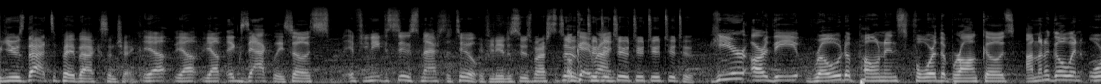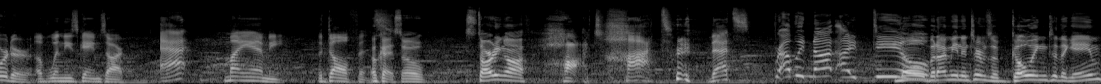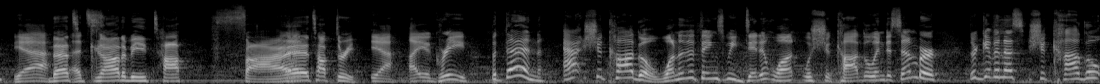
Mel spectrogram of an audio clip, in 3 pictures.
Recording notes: LIVE from the DNVR Bar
